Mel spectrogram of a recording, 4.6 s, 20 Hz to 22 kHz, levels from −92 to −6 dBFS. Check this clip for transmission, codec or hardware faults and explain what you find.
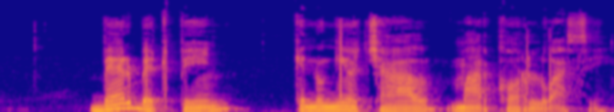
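Yes, there are faults: MP3 compression runs through the whole clip, loud pops occur three times, and there is one pre-echo.

MP3 compression is plainly audible from start to finish as a watery, swirly texture on the speech, with nothing above 20.5 kHz. The likely cause is MP3 encoding at a low bitrate, around 64 kbps. Weak frequency components are dropped and return from frame to frame, and the top of the band is cut off at a fixed point.

Loud pops are sharp pops heard on top of the speech, which carries on underneath. There are two pops between 1.10 and 1.26 s, at about 15 dB above the speech, just before "piny kendo". A single pop at about 20 dB falls at 2.55 to 2.57 s, just after "piny kendo". Two more, at about 10 dB, occur between 3.95 and 4.14 s. They are likely voltage steps or pulses added to the signal, from a plug, a switch, static or a driver glitch.

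The pre-echo at 2.20 s is a short hiss spread over about 18 ms just ahead of an attack, which sounds soft and smeared. The codec spreads its quantisation noise evenly across a block, so noise sized for the loud onset also fills the quiet moment before it.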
